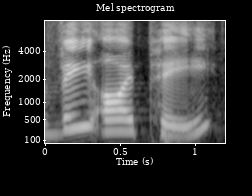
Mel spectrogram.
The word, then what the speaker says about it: Vipassana: Look, it's like Italian nearly.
